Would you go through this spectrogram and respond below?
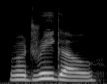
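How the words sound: It is said with English vowels and sounds. "they would pronounce it as"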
